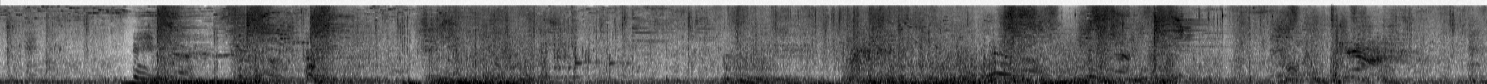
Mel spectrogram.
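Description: Swords clash and slash in quick blows.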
